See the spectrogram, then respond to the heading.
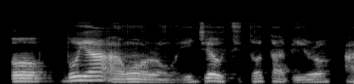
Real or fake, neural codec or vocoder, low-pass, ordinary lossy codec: real; none; 7.2 kHz; Opus, 64 kbps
